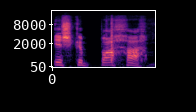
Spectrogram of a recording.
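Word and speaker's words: uisce beatha: It's Gaelic and it's actually pronounced Ishkabaha.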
